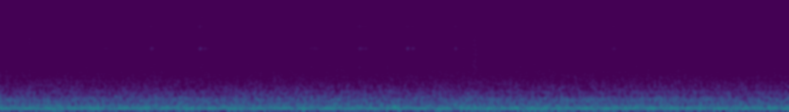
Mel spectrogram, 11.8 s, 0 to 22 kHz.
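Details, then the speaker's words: Rare late-1970s/early-80s ERS American Art Series ceiling fan at full power, its fastest speed: only a very faint steady low hum with soft room rumble, no buzz or wobble; it runs silent and healthy. "and it becomes silent on the full power as you can see and this is the fastest speed it goes which it now runs silent"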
